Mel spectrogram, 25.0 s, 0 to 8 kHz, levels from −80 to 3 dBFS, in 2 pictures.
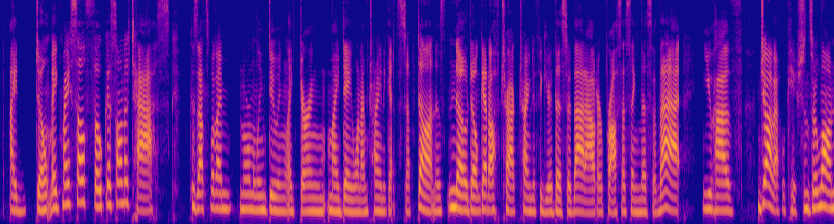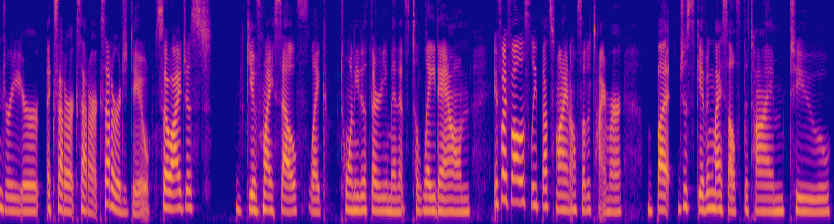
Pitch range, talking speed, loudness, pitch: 175-210 Hz, 215 wpm, -21 LUFS, 185 Hz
